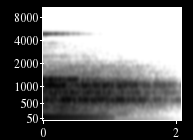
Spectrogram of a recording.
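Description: Closing chord of a channel logo intro jingle ringing out: several sustained tones fading away, the low note stopping about halfway through.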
